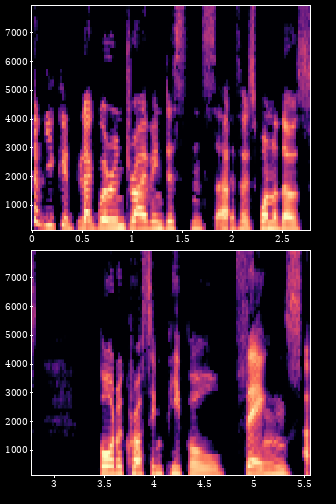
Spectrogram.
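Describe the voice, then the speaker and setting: A woman with a German accent speaks at a moderate pace with fairly even intonation, in a very clean recording with a silent background and a dry, close sound free of echo. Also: fairly high pitch for a woman. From Germany, Moselle Valley. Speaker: polyglot, language teacher and podcaster. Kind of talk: podcast interview.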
